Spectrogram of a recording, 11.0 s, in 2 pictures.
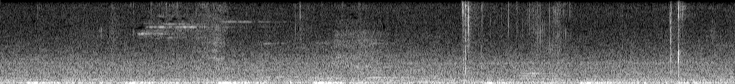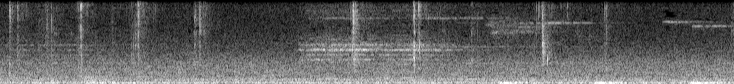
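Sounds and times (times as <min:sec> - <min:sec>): chewing food: 0:03.3 - 0:07.2, 0:08.0 - 0:10.2
wet mouth clicks and smacks: 0:03.4 - 0:04.3, 0:05.0 - 0:07.2, 0:08.1 - 0:10.2.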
